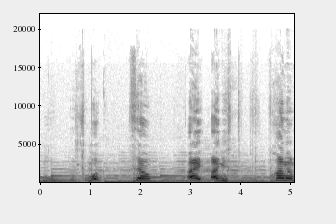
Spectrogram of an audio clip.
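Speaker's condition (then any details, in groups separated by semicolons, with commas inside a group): Cerebral palsy; right side affected, body curled, physical therapy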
